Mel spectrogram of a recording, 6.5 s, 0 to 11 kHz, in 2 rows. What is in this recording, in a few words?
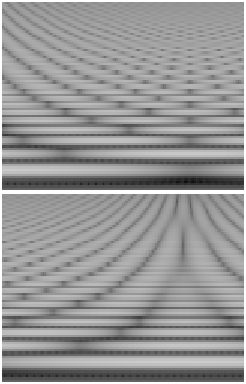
2x sawtooth, raw osc pads; Zero-G Ambient 1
